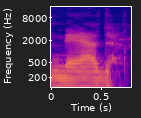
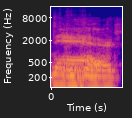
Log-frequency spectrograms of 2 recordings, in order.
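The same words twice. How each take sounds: First: It is said with a French accent. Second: It is said in a plain voice.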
